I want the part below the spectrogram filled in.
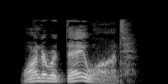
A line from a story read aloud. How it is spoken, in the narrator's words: Sarge said in a sigh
